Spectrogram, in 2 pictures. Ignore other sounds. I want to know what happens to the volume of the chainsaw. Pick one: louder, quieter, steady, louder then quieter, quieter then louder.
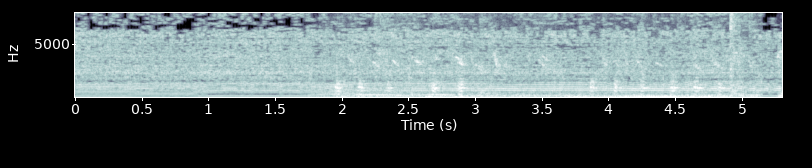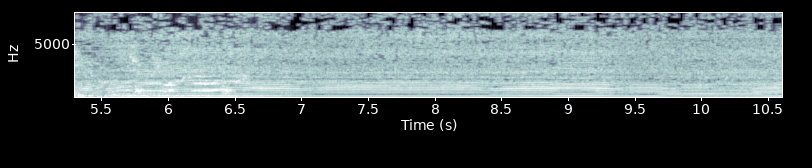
steady.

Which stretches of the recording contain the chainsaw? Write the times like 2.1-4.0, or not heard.
0.0-10.5.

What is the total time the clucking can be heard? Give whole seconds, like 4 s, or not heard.
5 s.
